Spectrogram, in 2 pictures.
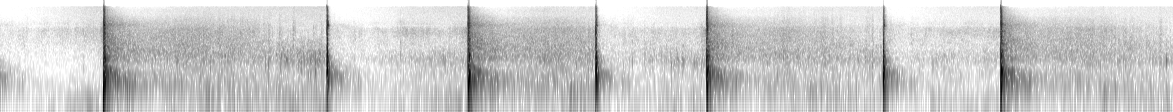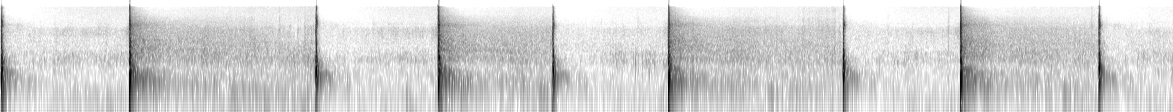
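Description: Cutting Edge Fireworks 'Patriotism' multi-shot cake firing: a steady run of sharp bangs about every one and a half to two seconds, each trailing off in a fading rush of noise as the shots burst into white stars.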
